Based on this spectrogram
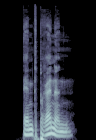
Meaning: to break out, flare up, erupt
- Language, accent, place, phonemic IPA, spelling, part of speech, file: German, Germany, Berlin, /ɛntˈbʁɛnən/, entbrennen, verb, De-entbrennen.ogg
